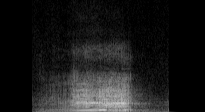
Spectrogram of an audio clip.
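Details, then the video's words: Grazing cow in a field calling its companions, a two-second moo that swells from a low, rough start to a louder, brighter middle and fades back down; no other sounds. "The Sound of Cows Calling their Friends Moo"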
